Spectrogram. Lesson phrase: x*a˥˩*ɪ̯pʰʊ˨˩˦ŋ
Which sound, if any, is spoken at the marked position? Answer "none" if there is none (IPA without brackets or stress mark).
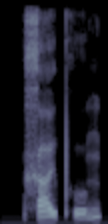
a˥˩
